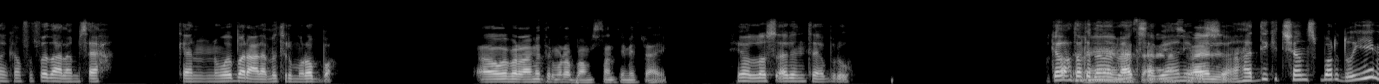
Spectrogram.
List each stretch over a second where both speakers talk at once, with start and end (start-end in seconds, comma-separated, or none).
10.7-12.3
